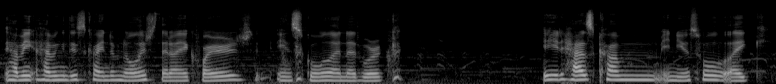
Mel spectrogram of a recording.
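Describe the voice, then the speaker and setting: A woman game streamer chatting casually, thinking aloud haltingly and laughing easily, as if working out each thought while she talks. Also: mid-range voice, steady tone, darkish tone. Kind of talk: casual livestream chat over gameplay. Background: game music.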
